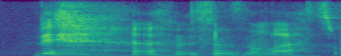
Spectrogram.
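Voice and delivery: speaking through laughter. Explaining a probability example to learners, laughing while talking. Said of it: "I'm sorry I'm laughing".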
